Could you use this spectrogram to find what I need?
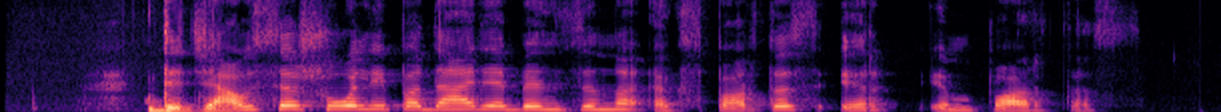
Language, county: Lithuanian, Alytus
